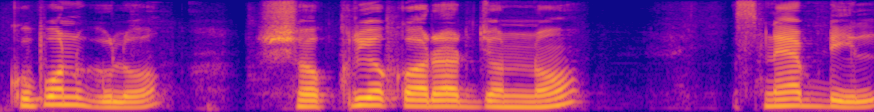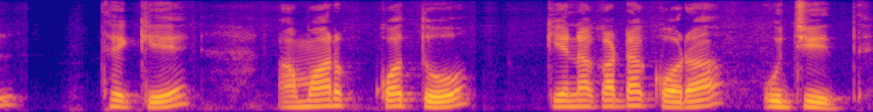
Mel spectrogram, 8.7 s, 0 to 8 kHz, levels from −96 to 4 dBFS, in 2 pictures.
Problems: constant background noise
